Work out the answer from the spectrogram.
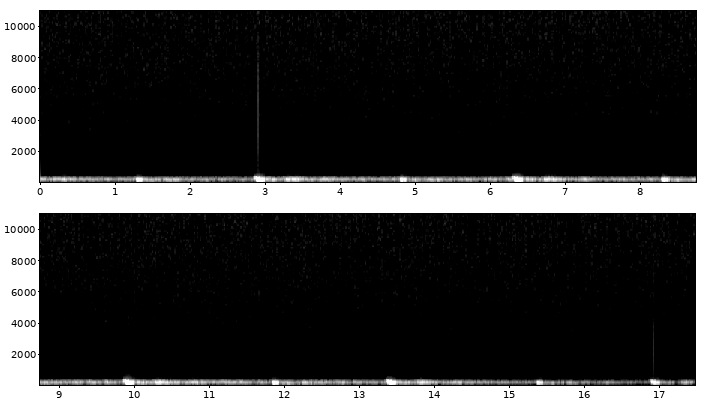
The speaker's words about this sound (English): Okay, let's listen to a fin whale call here.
